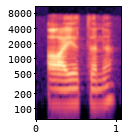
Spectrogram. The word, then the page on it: ayatana: Pali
